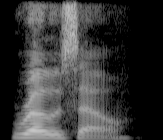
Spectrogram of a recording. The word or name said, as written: roseau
